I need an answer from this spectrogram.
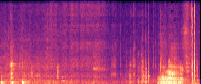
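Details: Labradoodle puppy Sasha at playtime: a few short, high yips early on, then a loud, rough, broadband growling burst of about half a second near the end, with scattered clicks and rustles between.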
